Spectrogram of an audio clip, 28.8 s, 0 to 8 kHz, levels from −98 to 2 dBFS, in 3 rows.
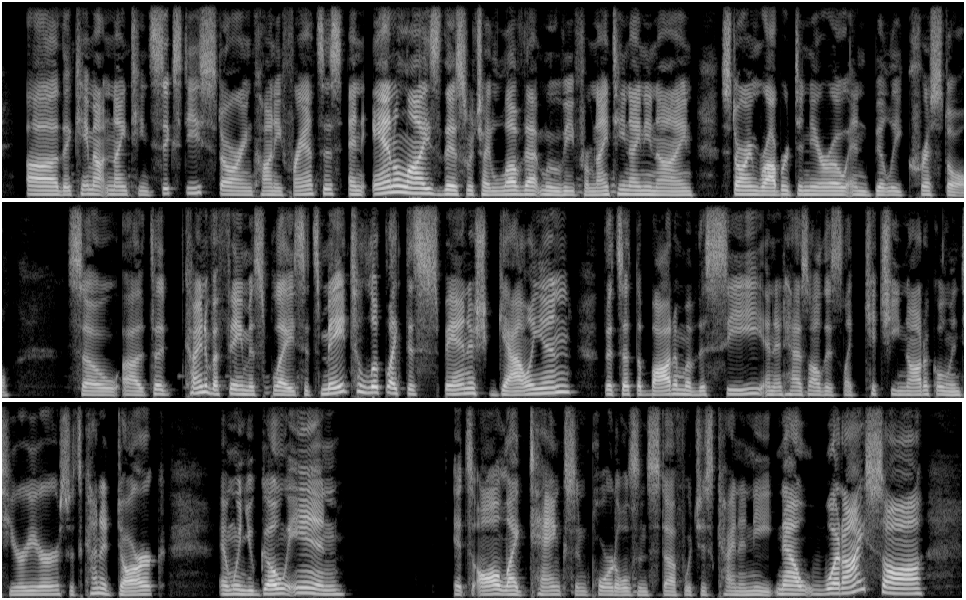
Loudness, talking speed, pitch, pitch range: -24 LUFS, 180 wpm, 165 Hz, 150-180 Hz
